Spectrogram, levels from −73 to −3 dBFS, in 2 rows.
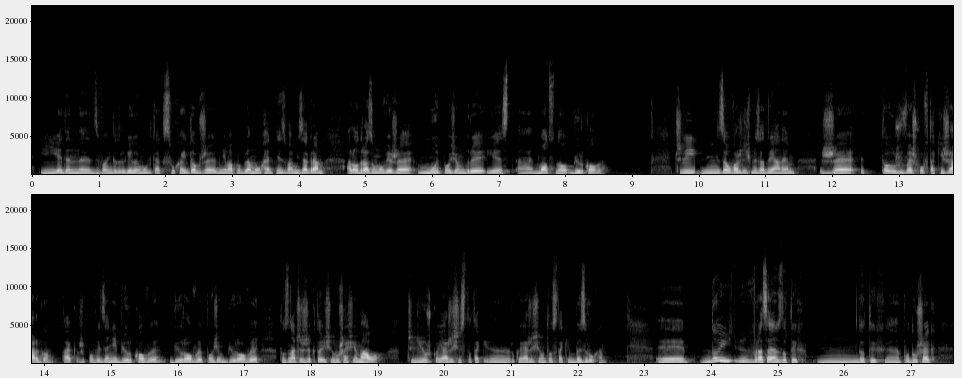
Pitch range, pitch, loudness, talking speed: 205-230 Hz, 215 Hz, -25 LUFS, 160 wpm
